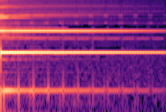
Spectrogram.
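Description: Bell-ding sound effect of a subscribe-button animation, a single chime ringing out and fading steadily with a slight flutter.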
